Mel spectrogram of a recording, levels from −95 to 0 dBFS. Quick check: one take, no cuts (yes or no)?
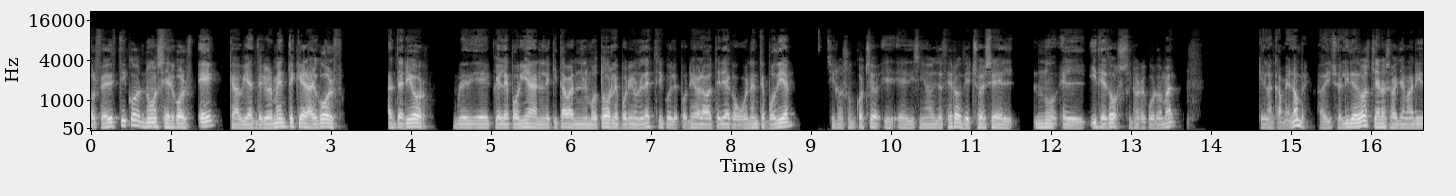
yes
